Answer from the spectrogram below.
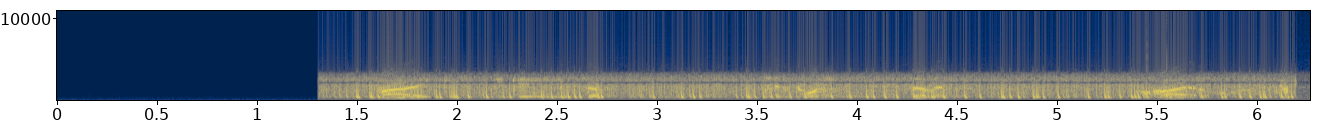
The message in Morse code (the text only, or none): none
